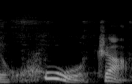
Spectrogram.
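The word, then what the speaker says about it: 护照: Passeport en chinois, c'est Hu Zhao. Hu Zhao. Hu Zhao. Écoutez, imitez ma prononciation, répétez après moi, mettez la pause, répétez.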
